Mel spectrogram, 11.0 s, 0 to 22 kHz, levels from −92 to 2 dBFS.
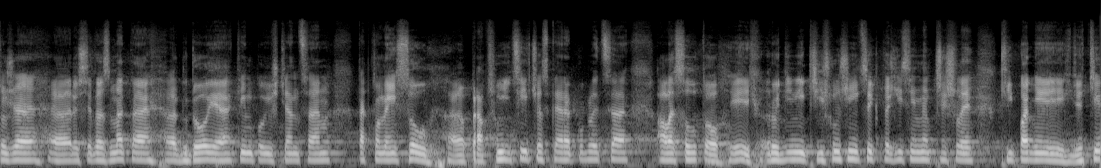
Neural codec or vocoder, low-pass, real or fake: codec, 44.1 kHz, 2.6 kbps, SNAC; 14.4 kHz; fake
